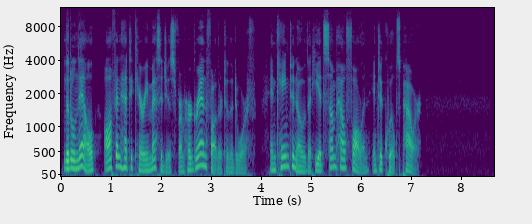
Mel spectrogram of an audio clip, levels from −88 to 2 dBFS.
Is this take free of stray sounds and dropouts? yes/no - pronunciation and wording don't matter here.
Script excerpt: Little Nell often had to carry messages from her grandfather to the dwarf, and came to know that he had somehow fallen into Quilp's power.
yes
